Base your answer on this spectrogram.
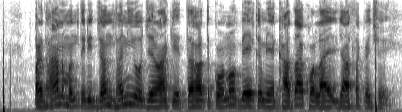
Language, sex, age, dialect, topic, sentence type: Maithili, male, 18-24, Eastern / Thethi, banking, statement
